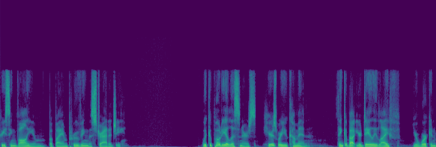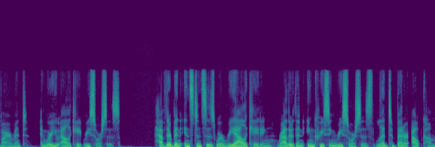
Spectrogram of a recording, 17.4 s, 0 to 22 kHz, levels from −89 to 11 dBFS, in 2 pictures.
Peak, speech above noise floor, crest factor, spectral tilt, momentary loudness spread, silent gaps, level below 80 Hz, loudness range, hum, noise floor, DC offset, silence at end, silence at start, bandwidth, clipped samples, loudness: -2 dBFS; 50 dB; 20 dB; -5.5 dB/octave; 11 LU; none; -46 dBFS; 5 LU; none; -70 dBFS; under 0.1%; 0 s; 0 s; 12 kHz; under 0.1%; -21 LUFS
